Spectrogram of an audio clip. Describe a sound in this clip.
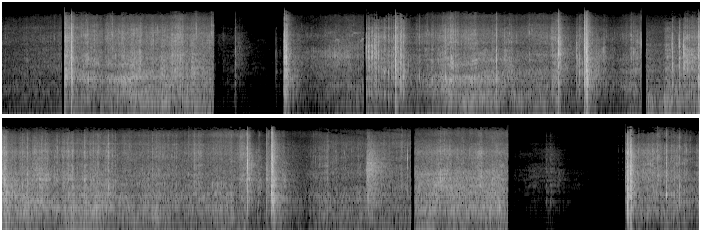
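A skateboard deck snaps and clacks sharply against the ground.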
